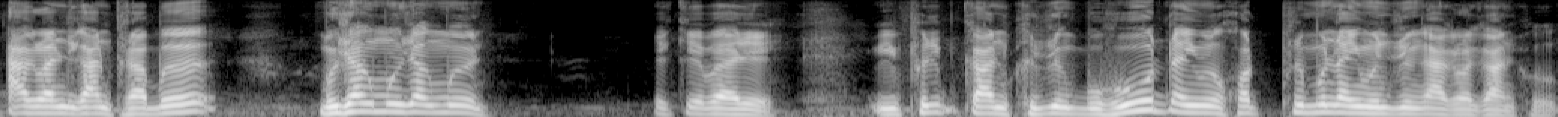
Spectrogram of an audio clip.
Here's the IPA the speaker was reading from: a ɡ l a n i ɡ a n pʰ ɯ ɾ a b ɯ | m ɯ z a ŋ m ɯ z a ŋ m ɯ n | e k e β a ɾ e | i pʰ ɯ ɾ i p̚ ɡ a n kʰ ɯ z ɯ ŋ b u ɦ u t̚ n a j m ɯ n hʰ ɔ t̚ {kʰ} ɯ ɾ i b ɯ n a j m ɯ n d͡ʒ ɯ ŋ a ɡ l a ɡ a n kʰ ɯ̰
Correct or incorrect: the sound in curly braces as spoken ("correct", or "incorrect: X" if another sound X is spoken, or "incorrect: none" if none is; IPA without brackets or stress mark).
incorrect: pʰ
